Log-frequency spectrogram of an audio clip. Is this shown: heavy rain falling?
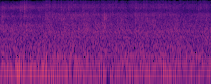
yes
